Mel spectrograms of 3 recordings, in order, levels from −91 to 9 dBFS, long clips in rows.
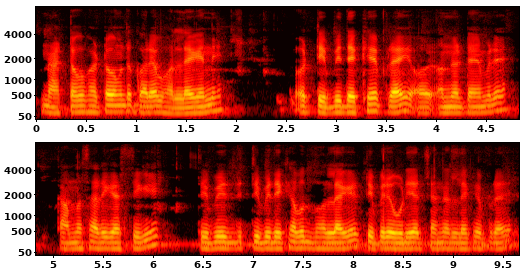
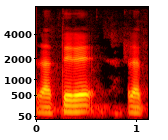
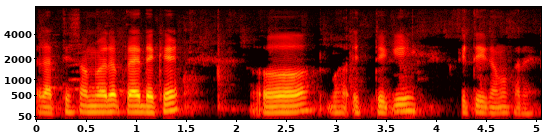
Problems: none marked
